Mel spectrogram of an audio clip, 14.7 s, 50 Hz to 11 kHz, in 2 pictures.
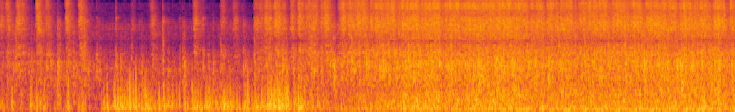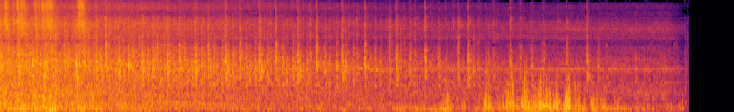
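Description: C-47's Pratt & Whitney R-1830 Twin Wasp radial engine being started: it fires irregularly with sharp pops, catches and runs for a few seconds, then fades as it winds down and dies. With its fuel lines empty after months of sitting, the engine does not keep running on this attempt.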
